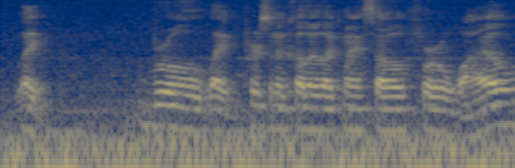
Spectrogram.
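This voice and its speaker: Noticeable background noise and audible room echo surround this man as he talks. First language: Spanish. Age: 30s. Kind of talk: casual chat. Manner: animated.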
